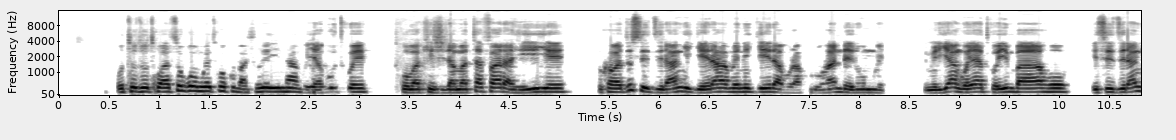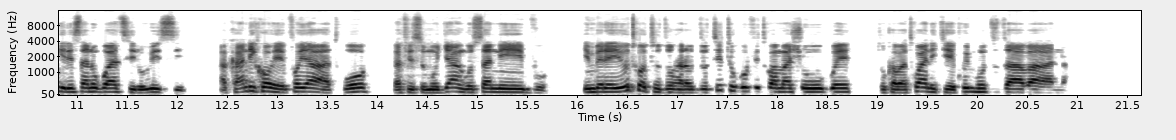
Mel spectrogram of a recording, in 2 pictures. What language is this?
Rundi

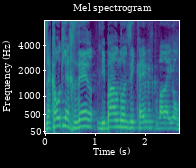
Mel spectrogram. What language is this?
Hebrew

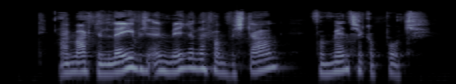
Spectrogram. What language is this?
Dutch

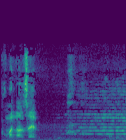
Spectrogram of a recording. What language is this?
Pashto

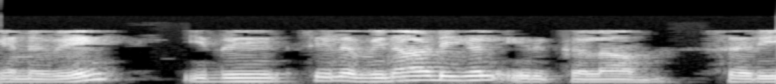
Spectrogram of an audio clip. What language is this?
Tamil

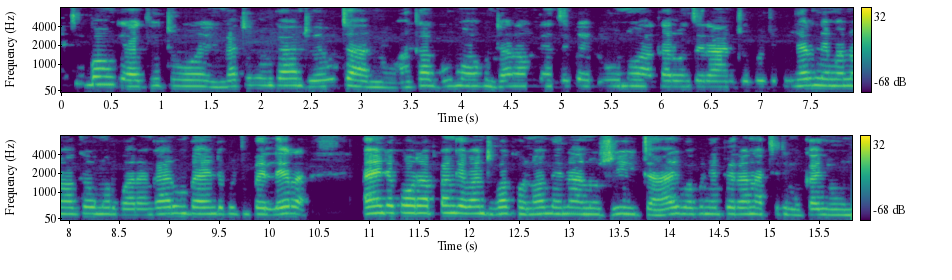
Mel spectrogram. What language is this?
Ndau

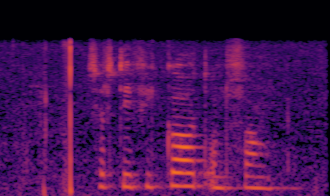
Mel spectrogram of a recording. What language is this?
Afrikaans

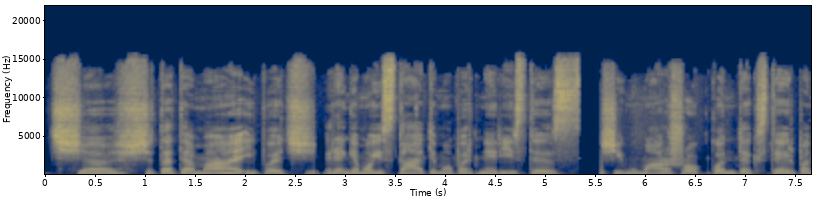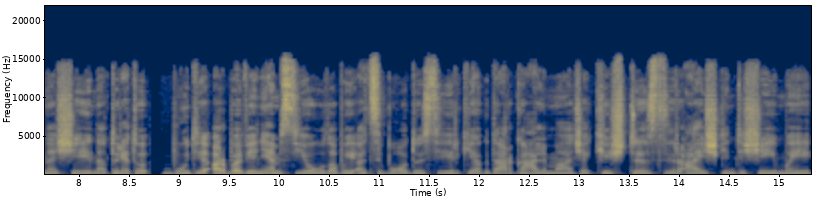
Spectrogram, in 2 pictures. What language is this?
Lithuanian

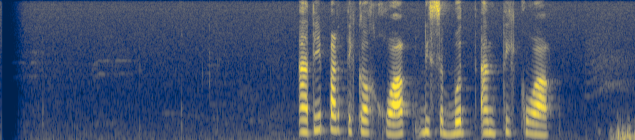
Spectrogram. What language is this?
Sundanese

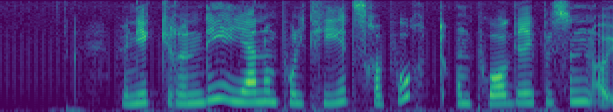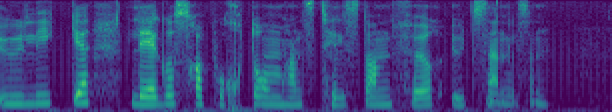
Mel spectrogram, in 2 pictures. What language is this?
Norwegian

